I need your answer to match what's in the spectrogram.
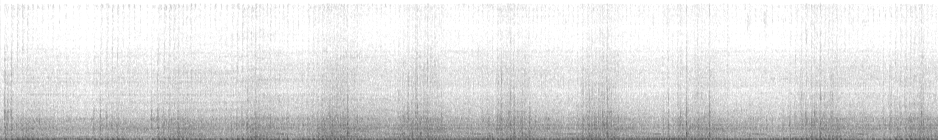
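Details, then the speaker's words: Yamaha Mio scooter, engine revved with throttle blips: rough knocking clatter from the CVT that worsens with revs; cause suspected, not confirmed. "Oke jadi seperti itu guys bunyinya dia bunyi kasar kalau di gas sangat terdengar bunyi seperti tadi"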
